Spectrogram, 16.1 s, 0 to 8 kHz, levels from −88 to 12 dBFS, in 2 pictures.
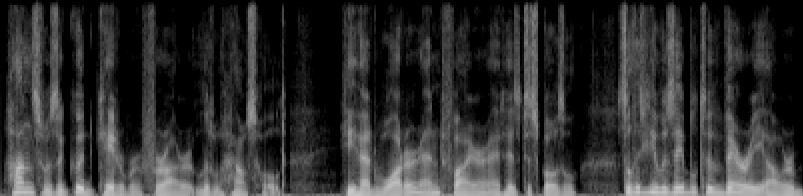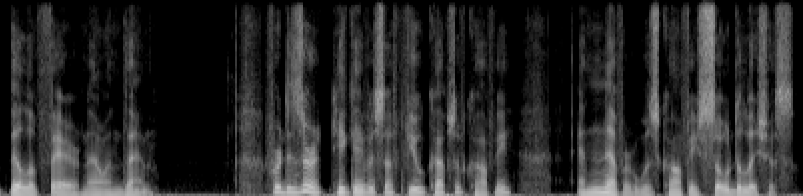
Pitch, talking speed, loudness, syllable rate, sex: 140 Hz, 175 wpm, -19 LUFS, 4.7 syllables/s, male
